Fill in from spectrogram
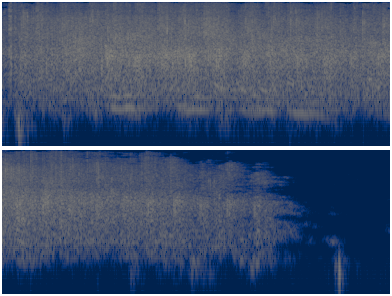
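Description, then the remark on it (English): Sustained audience applause at a school event, dense and steady clapping at a loud level for about six seconds, then quickly tapering off into silence with a single faint thump at the end. “Round of applause again, please.”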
